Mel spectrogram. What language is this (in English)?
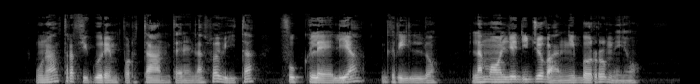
Italian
